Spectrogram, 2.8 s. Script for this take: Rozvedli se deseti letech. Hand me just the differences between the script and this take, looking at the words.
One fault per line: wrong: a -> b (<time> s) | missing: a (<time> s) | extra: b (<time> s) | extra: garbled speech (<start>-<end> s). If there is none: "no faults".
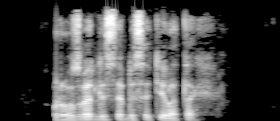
no faults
